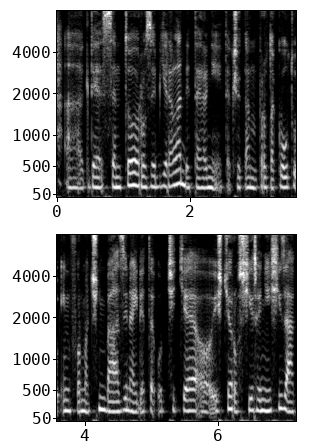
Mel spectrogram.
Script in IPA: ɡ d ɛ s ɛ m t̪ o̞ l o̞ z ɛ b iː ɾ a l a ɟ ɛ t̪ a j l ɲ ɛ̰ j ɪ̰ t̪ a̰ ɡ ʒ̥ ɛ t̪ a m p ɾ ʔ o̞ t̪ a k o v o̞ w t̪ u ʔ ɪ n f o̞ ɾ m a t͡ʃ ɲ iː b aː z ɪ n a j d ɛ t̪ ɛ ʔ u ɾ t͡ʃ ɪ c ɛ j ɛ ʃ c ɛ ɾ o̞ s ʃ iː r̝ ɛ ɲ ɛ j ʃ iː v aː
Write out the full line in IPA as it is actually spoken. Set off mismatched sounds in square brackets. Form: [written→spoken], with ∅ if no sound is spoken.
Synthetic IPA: ɡ d ɛ s ɛ m t̪ o̞ [l→ɾ] o̞ z ɛ b iː ɾ a l a [ɟ→d] ɛ t̪ a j l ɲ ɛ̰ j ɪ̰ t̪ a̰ ɡ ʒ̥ ɛ t̪ a m p ɾ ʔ o̞ t̪ a k o v o̞ w t̪ u ʔ ɪ n f o̞ ɾ m a t͡ʃ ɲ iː b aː z ɪ n a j d ɛ t̪ ɛ ʔ u ɾ t͡ʃ ɪ c ɛ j ɛ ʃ c ɛ ɾ o̞ s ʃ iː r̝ ɛ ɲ ɛ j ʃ iː [v→z] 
